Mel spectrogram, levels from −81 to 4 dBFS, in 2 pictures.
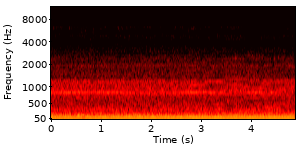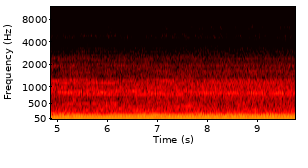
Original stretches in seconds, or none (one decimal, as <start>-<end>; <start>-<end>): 0.0-0.5; 1.0-2.8; 7.8-9.8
